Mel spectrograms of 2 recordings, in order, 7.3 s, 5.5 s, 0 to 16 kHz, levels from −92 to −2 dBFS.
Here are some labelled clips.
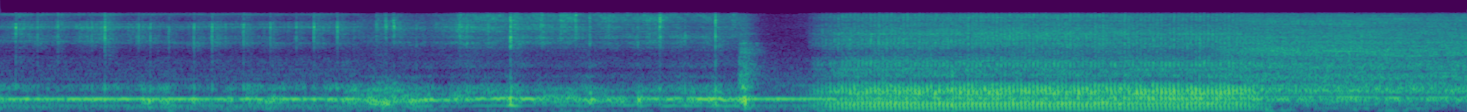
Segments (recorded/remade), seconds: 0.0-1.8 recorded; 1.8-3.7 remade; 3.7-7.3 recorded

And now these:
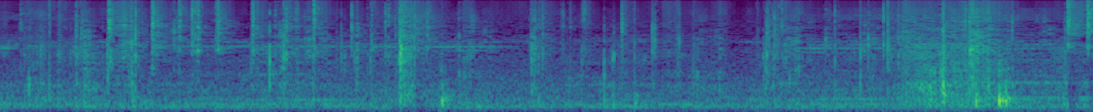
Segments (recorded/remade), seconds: 0.0-2.8 recorded; 2.8-3.5 remade; 3.5-5.5 recorded

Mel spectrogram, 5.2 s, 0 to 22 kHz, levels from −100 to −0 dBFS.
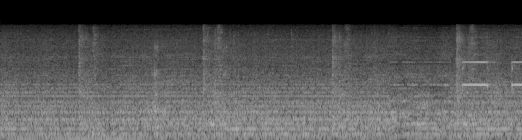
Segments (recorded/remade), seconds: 0.0-3.9 recorded; 3.9-4.5 remade; 4.5-5.2 recorded

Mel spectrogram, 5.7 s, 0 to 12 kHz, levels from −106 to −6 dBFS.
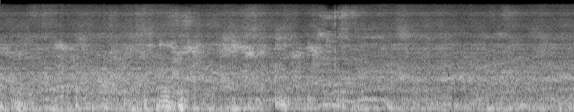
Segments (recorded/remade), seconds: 0.0-5.7 remade

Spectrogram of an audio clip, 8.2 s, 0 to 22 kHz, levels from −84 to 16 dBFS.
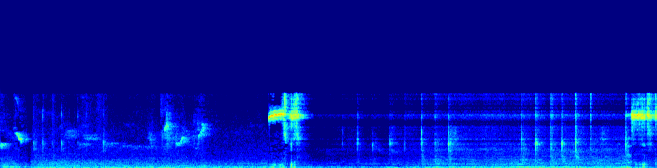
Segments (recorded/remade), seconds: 0.0-3.6 recorded; 3.6-8.2 remade

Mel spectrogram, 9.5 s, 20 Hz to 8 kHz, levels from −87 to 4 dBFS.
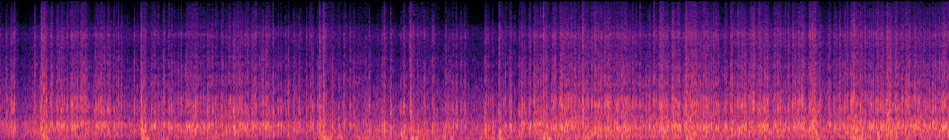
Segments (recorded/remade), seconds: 0.0-1.7 recorded; 1.7-2.4 remade; 2.4-9.5 recorded

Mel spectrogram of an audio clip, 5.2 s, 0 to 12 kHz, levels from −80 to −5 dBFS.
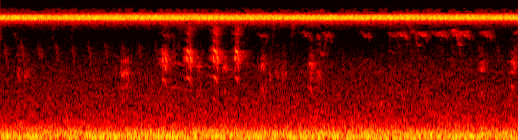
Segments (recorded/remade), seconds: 0.0-5.2 recorded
